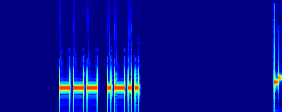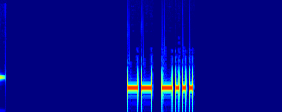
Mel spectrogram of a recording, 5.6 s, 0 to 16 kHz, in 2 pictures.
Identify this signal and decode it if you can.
Morse code, heard as a keyed tone, about 36 wpm, 700 Hz. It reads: OL MB
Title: Top Two Letter Combinations in Words 35wpm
